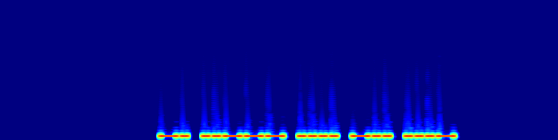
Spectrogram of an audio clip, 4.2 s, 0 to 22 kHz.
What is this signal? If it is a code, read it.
Morse code, heard as a keyed tone, about 30 wpm, 700 Hz. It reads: N2HDV
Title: USA Call Signs - 5 Characters - 4x Character Spacing - 30wpm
